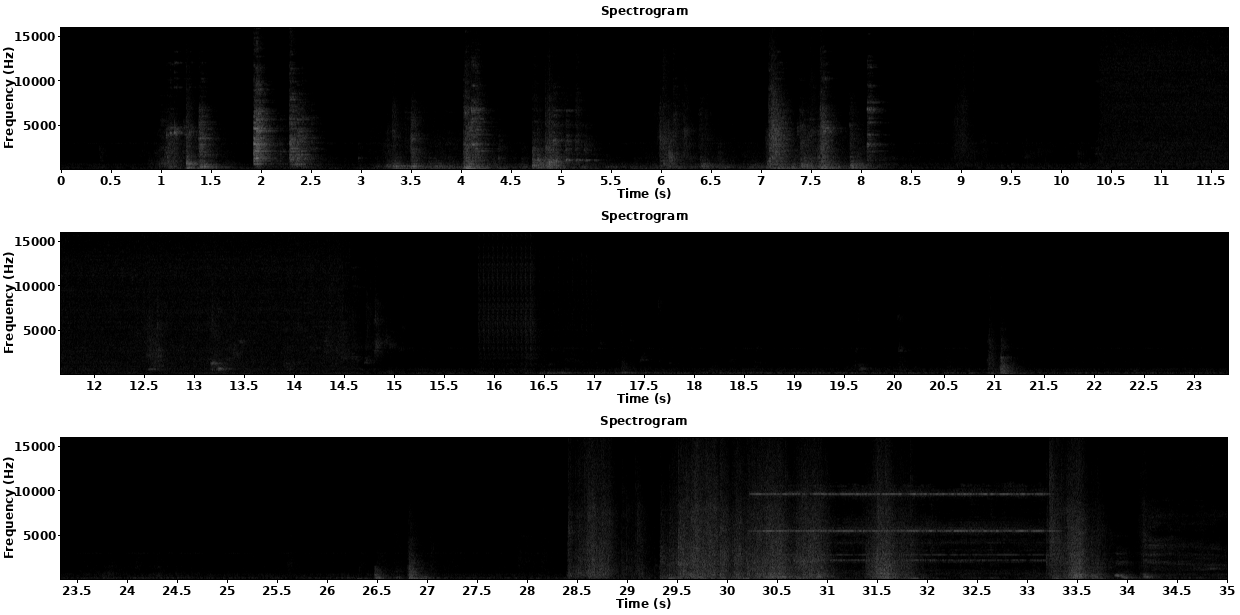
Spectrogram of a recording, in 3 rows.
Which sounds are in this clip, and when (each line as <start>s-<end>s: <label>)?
1.0s-9.4s: cutlery and dishes
10.3s-15.1s: running water
30.1s-33.8s: bell ringing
